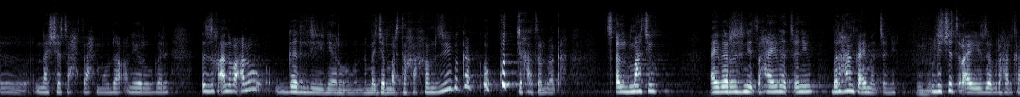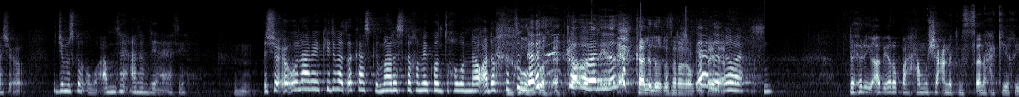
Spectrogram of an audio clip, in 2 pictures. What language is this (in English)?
Arabic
